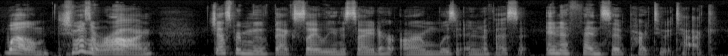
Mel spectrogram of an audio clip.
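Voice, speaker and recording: A woman's voice: fairly low pitch, normal speed, fairly bright tone. A woman podcast host giving a comedic, mock-serious dramatic reading of fan fiction, often sounding amused.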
